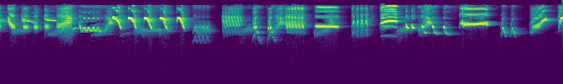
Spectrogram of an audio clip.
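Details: An Asian pied starling pours out a fast, varied song: clear rising whistles, harsh chatters and rattling bursts follow one another almost without pause.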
